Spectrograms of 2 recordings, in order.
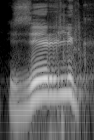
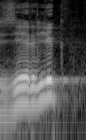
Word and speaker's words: Зерлик: Зерлик. Зерлик. Обратите внимание на произношение. Л мягко произносится. Зерлик.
